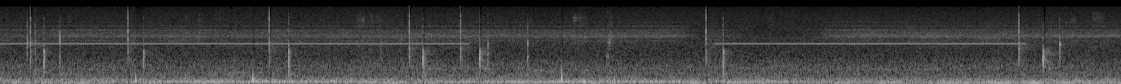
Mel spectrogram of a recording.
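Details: S3221QS monitor speakers: a thin high tone holds for several seconds, cuts out and returns, with scattered clicks; coil whine suspected.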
